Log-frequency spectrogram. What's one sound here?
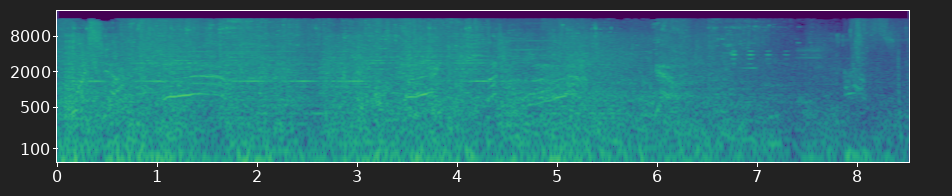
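Heavy blasts crash and roar in a loud fight with a huge creature.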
